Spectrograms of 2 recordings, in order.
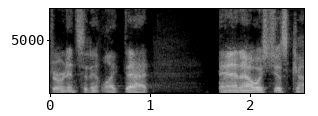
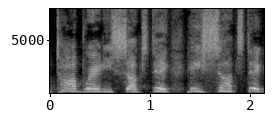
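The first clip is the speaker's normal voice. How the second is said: put-on drunk heckler taunt; 6 semitones higher, slower than usual. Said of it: "this one dude starts going".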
